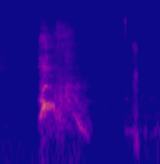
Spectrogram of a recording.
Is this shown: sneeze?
yes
